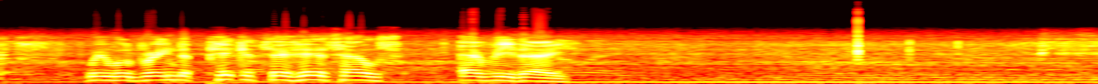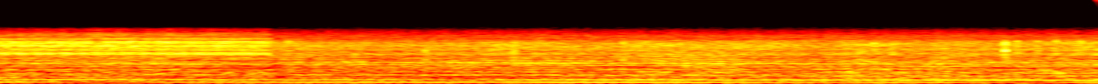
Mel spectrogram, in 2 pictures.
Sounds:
Speech

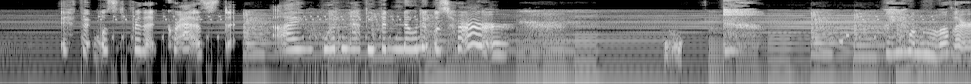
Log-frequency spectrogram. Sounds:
Music, Speech

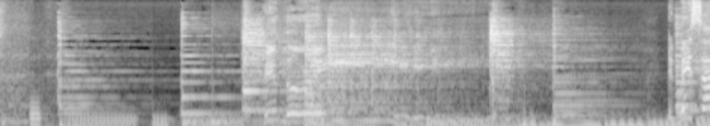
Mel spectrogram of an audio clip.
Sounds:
Music

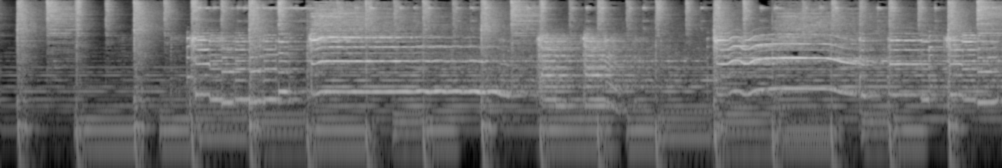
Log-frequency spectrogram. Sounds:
Guitar, Music, Rock music, Musical instrument, Bowed string instrument, Plucked string instrument

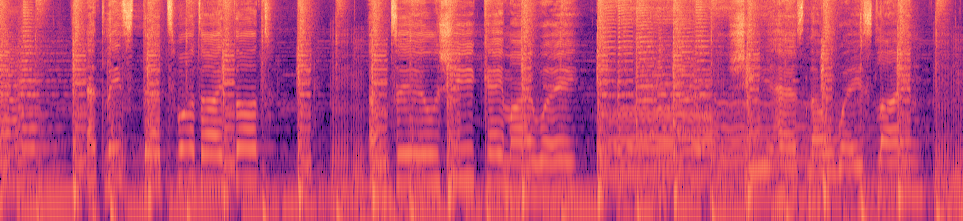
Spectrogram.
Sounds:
Music, Blues, Rhythm and blues

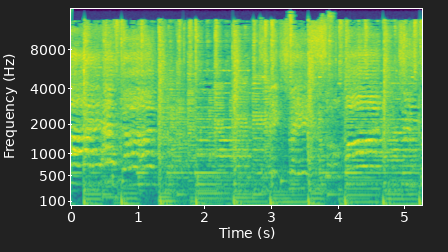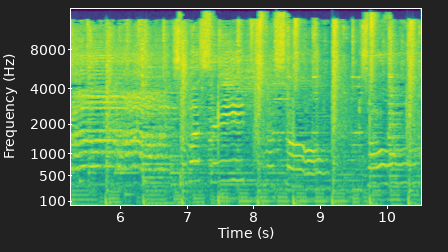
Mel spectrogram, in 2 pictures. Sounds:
Choir, Music

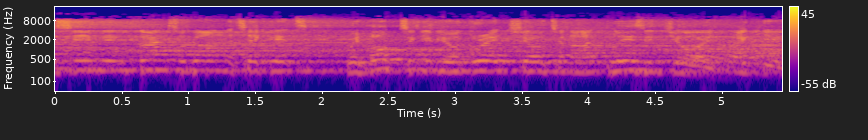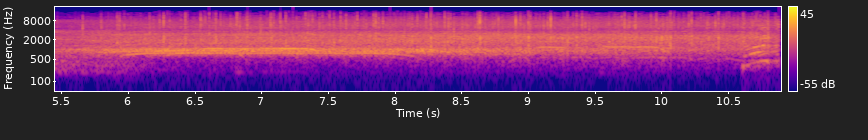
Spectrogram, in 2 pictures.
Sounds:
Speech, monologue, man speaking

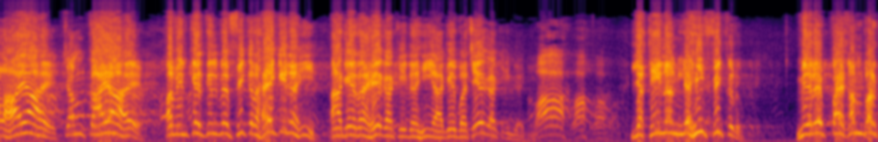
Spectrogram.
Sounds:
monologue, Speech, Male speech

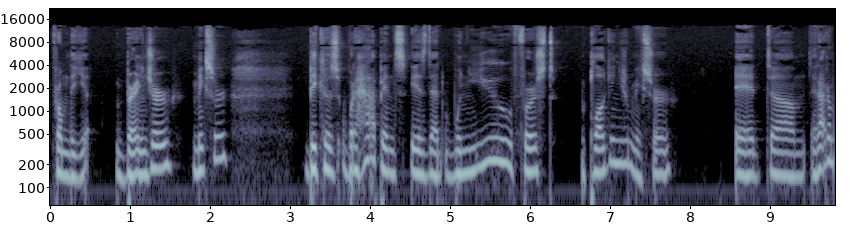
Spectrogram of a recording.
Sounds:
Speech, Narration

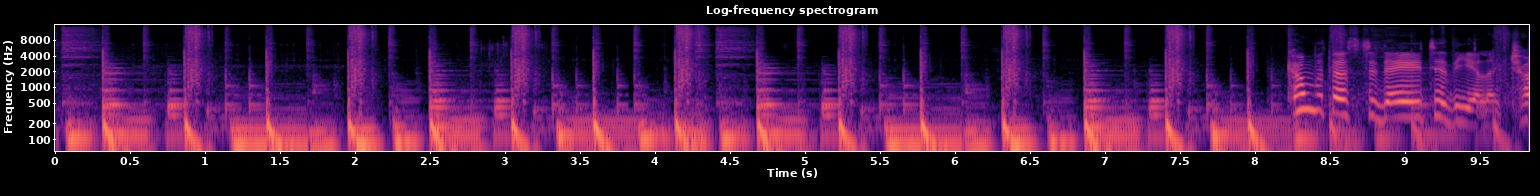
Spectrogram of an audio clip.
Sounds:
Music, Speech, Electronica

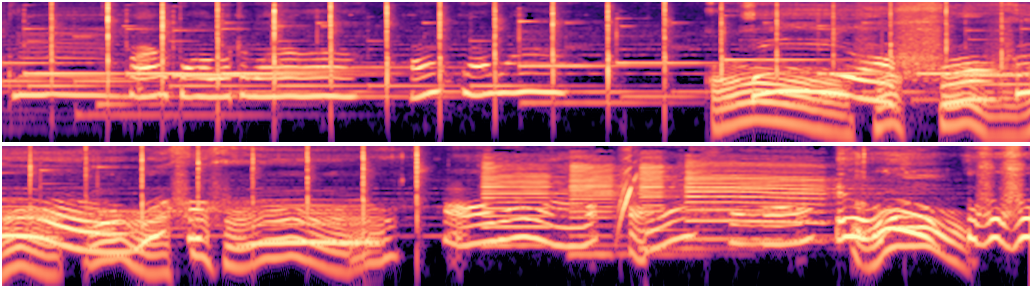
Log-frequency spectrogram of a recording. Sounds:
Jingle, Music

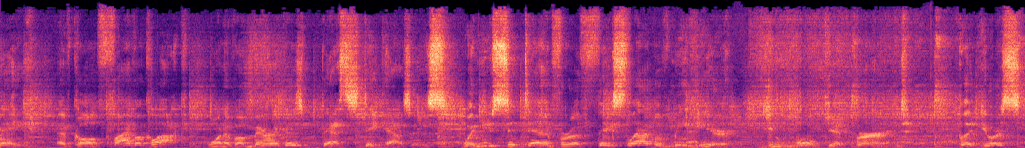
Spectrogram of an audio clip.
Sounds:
Speech, Music

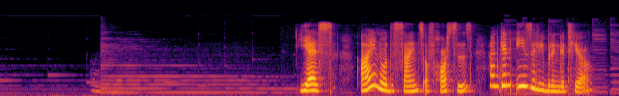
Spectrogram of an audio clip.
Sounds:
Harpsichord, kid speaking

